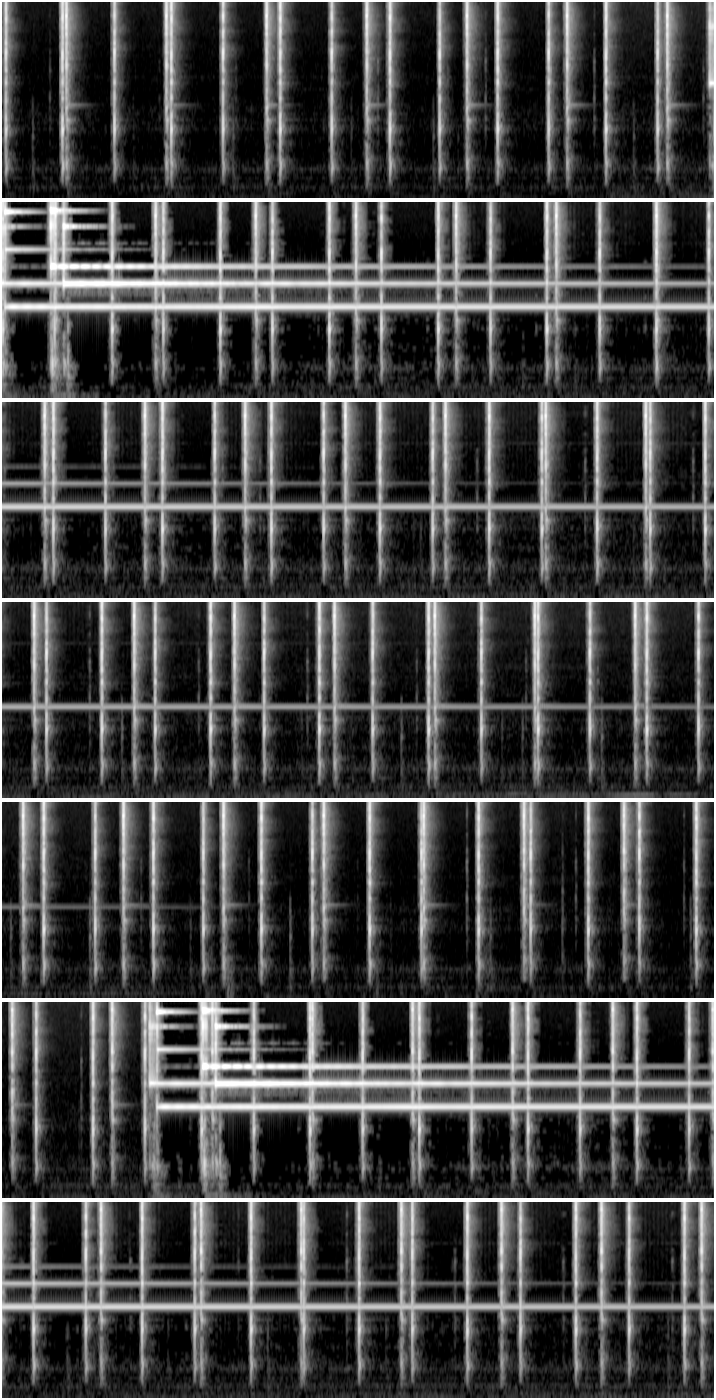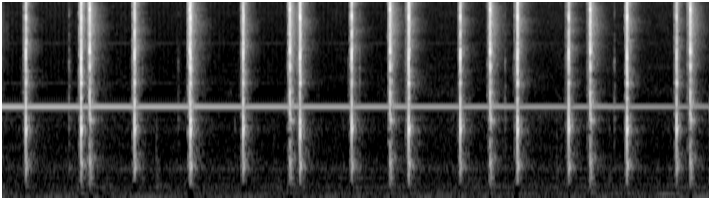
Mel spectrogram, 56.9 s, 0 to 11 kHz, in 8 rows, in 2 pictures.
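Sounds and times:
steady ticking: 2.6 - 56.9
chime ringing: 7.1 - 23.3, 37.1 - 53.7.

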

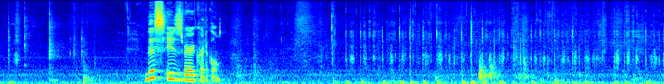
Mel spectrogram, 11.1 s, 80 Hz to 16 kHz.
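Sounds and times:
stylus scratching on tablet screen: 5.5 - 11.0.

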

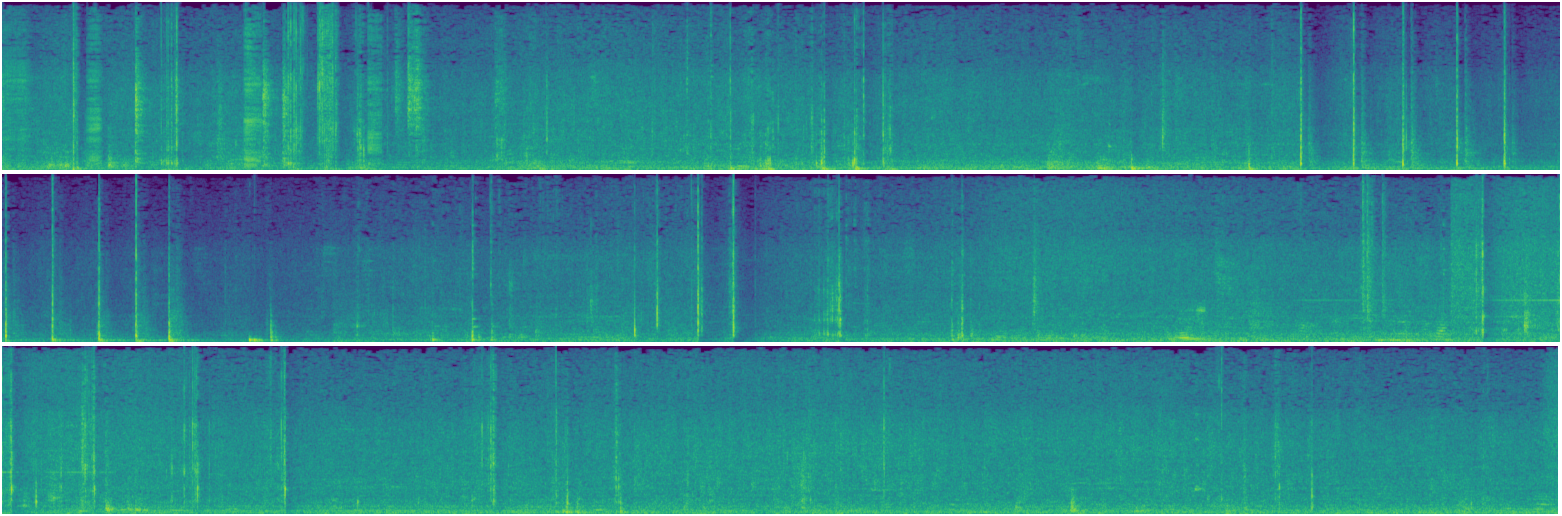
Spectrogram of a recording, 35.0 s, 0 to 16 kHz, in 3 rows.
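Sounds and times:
knife chopping on a board: 5.3 - 6.8, 9.4 - 13.8.

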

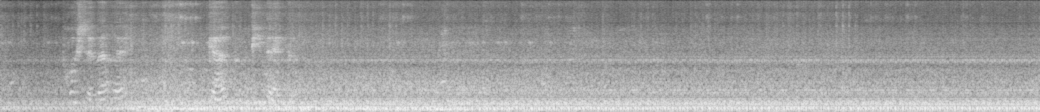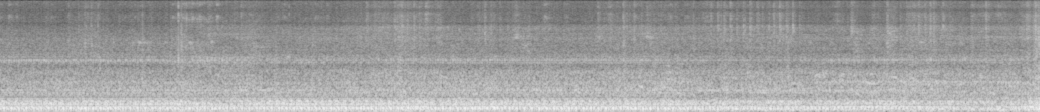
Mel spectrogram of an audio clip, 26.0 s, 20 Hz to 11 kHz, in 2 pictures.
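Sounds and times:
thin steady whine: 0.0 - 9.4
bus engine idling: 0.0 - 26.0.

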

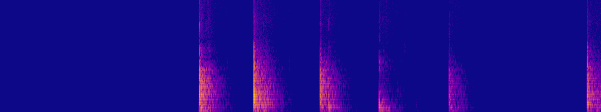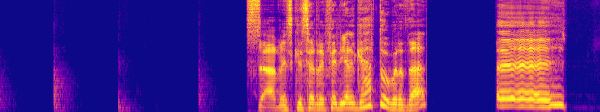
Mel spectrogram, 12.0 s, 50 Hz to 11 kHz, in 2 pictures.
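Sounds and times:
footsteps on a hard floor: 2.0 - 4.7, 5.9 - 8.2.

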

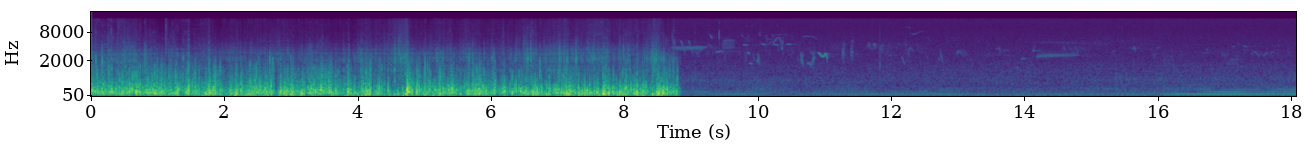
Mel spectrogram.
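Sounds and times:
birds chirping: 8.6 - 18.0
faint low hum: 8.7 - 18.0.

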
